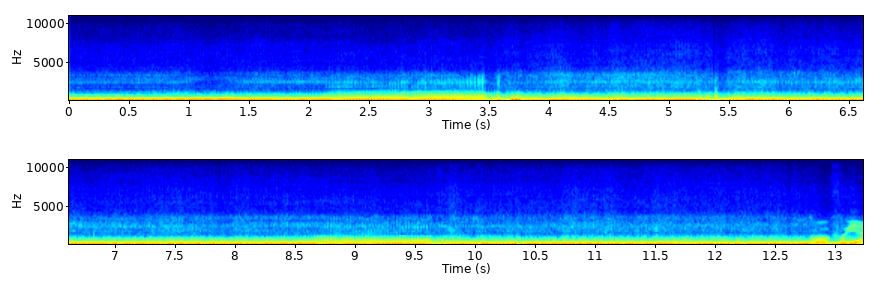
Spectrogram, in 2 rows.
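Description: An Aprilia RS660 motorcycle with a loud exhaust drones continuously, rising in pitch as it revs and shifts gears, with wind rushing throughout.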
